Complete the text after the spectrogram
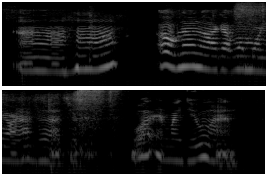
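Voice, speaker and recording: A woman with an American accent, high-pitched, at a fairly slow pace with ordinary pitch variation. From US Midwest. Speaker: crochet youtuber. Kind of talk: yarn haul chat. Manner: halting, many fillers; enthusiastic.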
